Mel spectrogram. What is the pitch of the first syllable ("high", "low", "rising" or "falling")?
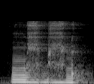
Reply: low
